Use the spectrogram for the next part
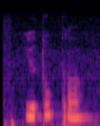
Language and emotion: Russian, neutral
